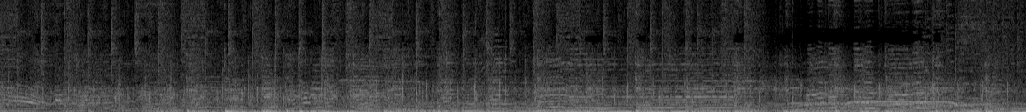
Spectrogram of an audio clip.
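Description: Live band music from a stage musical, recorded from the audience seats, with a voice over the music.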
